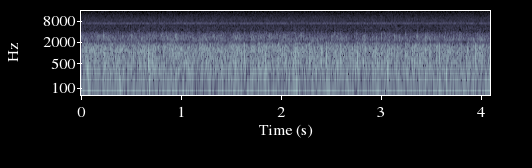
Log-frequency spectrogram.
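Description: Studio audience applauding, a steady dense clatter of many hands clapping.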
